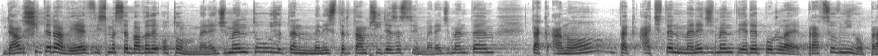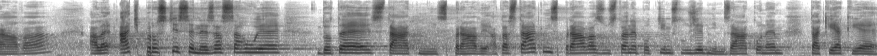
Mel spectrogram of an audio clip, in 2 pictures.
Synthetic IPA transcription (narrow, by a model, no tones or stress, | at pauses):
dalʃiːt̪ɛdavjɛt͡sɡdɪʃsmɛsɛbavɪlɪʔo̞t̪o̞mːɛnɛd͡ʒmɛnt̪uʒɛt̪ɛnmɪnɪst̪r̩t̪ampr̥iːdɛzɛsvimːɛnɛd͡ʒmɛnt̪ɛm | t̪akʔano̞t̪akʔact̪ɛnmɛnɛd͡ʒmɛnt̪jɛdɛpo̞dlɛpɾat͡so̞vɲiːɦo̞pɾaːva | ʔalɛʔacpɾo̞scɛsɛnɛzasaɦujɛ | do̞t̪ɛːst̪aːt̪ɲiːspɾaːvɪʔat̪ast̪aːt̪ɲiːspɾaːvazuːst̪anɛpot̪̚cimsluʒɛbɲiːmzaːko̞nɛm | t̪akjakjɛ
